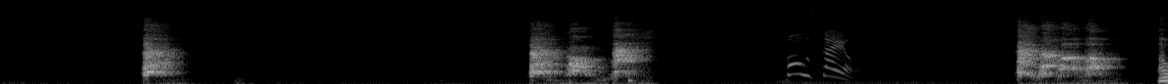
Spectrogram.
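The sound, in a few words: dogs barking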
